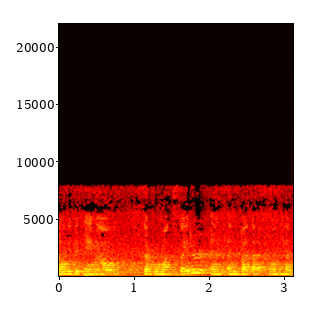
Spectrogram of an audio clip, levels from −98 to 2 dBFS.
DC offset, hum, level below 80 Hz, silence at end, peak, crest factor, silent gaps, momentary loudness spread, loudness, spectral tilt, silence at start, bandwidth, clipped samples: under 0.1%; none; -50 dBFS; 0 s; -10 dBFS; 14 dB; none; 3 LU; -25 LUFS; -7 dB/octave; 0 s; 8.2 kHz; under 0.1%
